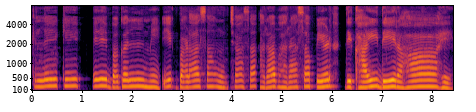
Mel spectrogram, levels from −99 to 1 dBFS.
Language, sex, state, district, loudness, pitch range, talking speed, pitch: Hindi, female, Maharashtra, Sindhudurg, -26 LUFS, 195-220 Hz, 105 wpm, 210 Hz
